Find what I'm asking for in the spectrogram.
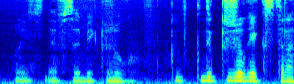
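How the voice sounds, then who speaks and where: The man's voice sits at a fairly low pitch with a dark, mellow tone. It sounds somewhat breathy. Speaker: listener sending a voice message. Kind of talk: recorded voice message. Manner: halting.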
